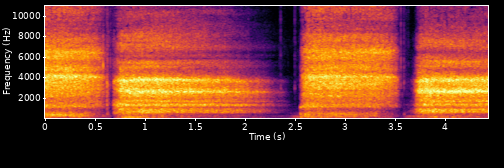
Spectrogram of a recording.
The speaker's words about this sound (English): Breathing.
